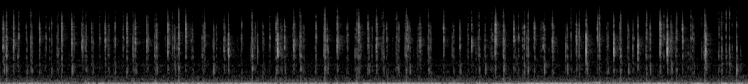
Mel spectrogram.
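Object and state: Plastic game controller, button tapping.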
